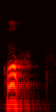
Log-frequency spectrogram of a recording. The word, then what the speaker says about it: corpo: gente fala né gente a gente fala corpo então você pode forçar a vontade no cor que vai ficar certo então é uma palavra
